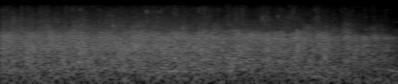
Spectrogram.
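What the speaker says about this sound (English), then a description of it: "Let's give Noah and Walter another round of applause for" Dense, sustained applause from a conference audience of community college trustees fills the hall for the speakers, a steady wash of clapping that tapers slightly at the close.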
